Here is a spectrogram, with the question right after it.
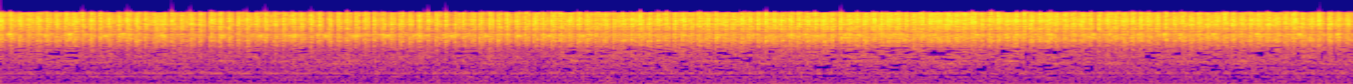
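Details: Wild eastern diamondback rattlesnake encountered while field herping in Florida gives an unbroken, high, sizzling rattle buzz at an even loudness from start to finish.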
